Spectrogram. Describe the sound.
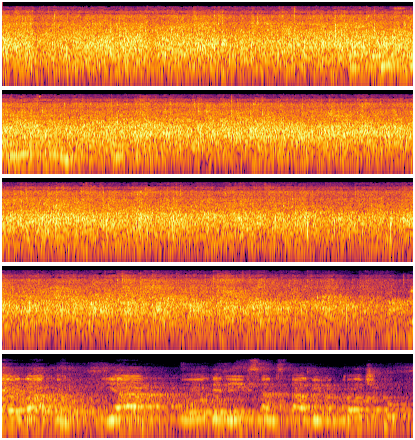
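Audience at a church prayer gathering claps for a woman, long sustained applause like heavy rain that continues at an even level before easing as a voice begins talking near the end.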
